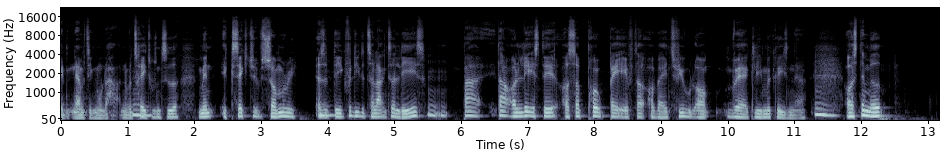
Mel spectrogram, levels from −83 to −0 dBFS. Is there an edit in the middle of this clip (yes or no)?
yes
